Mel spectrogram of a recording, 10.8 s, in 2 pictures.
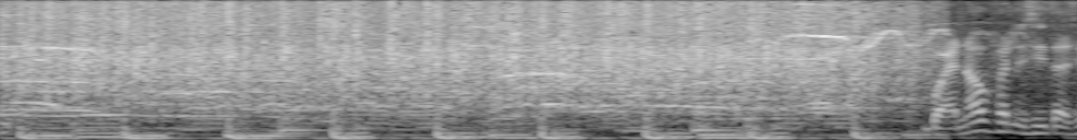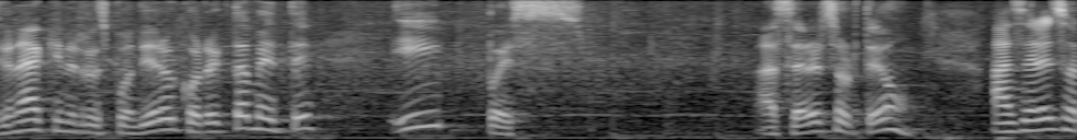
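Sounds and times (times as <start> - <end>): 
audience applause: 0.0 - 4.8
speech: 4.8 - 8.4, 9.2 - 10.7.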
